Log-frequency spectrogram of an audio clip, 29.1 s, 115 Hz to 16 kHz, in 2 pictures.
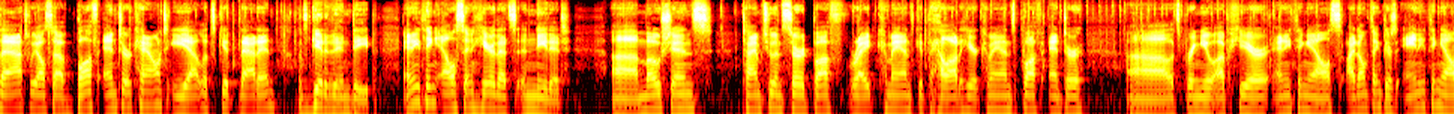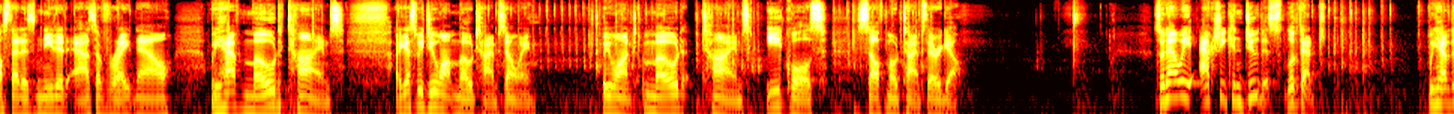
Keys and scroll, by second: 0.0-3.2 typing, 1.0 Tab, 2.1 ctrl+c, 3.3 ctrl+u, 4.3 ctrl+u, 7.5 ctrl+d, 8.1-12.9 typing, 9.7 ctrl+c, 12.9 ctrl+u, 13.9-14.6 typing, 16.8-23.9 typing, 18.1 ctrl+u, 27.9-29.0 typing.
